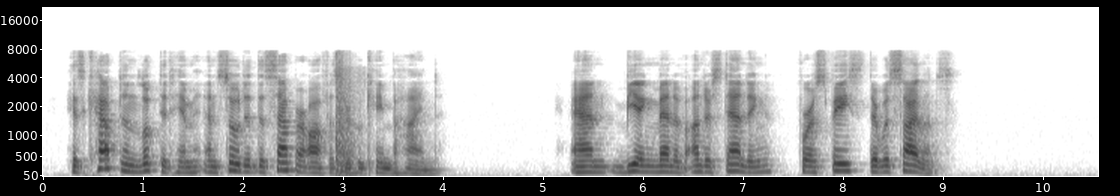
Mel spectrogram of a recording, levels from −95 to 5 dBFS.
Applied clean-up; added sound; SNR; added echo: none; Explosion; 9 dB; none.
